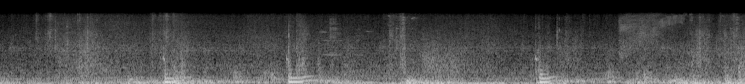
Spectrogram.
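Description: Water splashes and sprays against a boat.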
